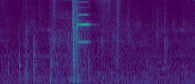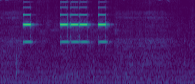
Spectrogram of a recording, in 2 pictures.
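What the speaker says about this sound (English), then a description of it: "Time to get our tray in the air fryer." An air fryer beeps as it is set: a string of short electronic beeps, one single and then a quick cluster of three or four, faint beneath quiet kitchen handling noise.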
